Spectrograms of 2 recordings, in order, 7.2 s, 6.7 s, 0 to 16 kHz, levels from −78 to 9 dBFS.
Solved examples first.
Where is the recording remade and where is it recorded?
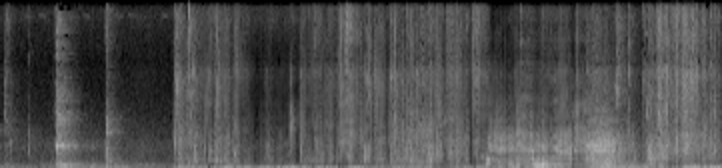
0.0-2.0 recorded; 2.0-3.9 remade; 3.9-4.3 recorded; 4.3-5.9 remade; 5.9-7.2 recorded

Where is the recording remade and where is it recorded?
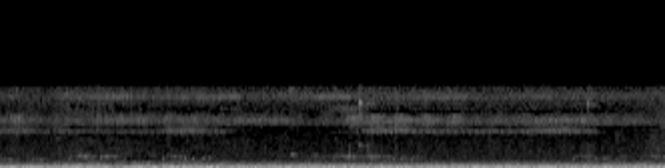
0.0-0.9 recorded; 0.9-2.2 remade; 2.2-6.7 recorded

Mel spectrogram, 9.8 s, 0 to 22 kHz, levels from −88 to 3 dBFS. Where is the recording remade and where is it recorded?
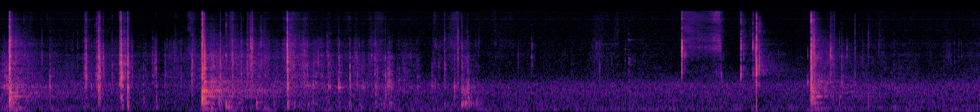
0.0-1.3 remade; 1.3-2.0 recorded; 2.0-9.8 remade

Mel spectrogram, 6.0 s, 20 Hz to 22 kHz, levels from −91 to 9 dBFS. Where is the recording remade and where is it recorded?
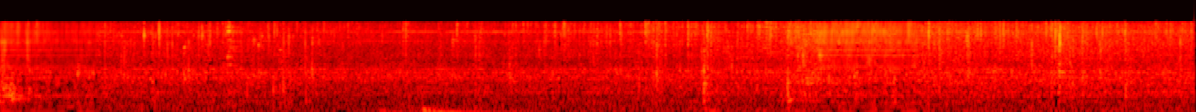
0.0-0.5 remade; 0.5-4.1 recorded; 4.1-4.6 remade; 4.6-6.0 recorded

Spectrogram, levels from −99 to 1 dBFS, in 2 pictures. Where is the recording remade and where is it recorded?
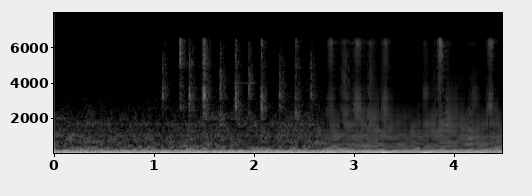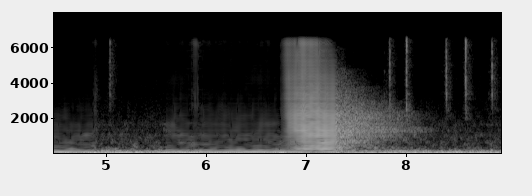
0.0-2.7 recorded; 2.7-4.9 remade; 4.9-5.6 recorded; 5.6-7.3 remade; 7.3-9.0 recorded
